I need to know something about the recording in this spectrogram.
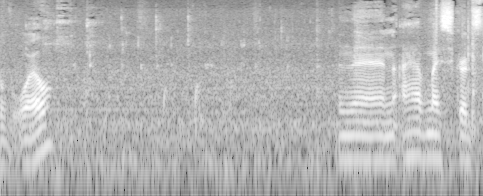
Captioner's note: oil glugging out of bottle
